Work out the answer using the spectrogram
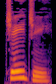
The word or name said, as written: jaygee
